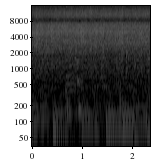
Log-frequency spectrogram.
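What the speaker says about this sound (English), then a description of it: "Now I'm adding more sesame oil to my pan and I'm frying my chicken." Chicken pieces frying in sesame oil in a pan, a steady close hiss and crackle of sizzling with a couple of soft stirring knocks, no voices.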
